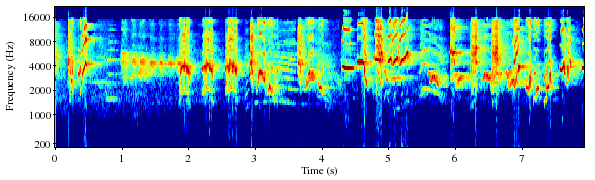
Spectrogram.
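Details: Kacer, or oriental magpie-robin, in full gacor ngobra song meant to provoke other birds: a dense, varied stream of whistles, rasping bursts, chattering trills and quick pitch-sliding phrases with almost no pauses.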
